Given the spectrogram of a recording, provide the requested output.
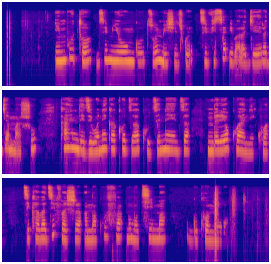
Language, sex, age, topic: Rundi, female, 18-24, agriculture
